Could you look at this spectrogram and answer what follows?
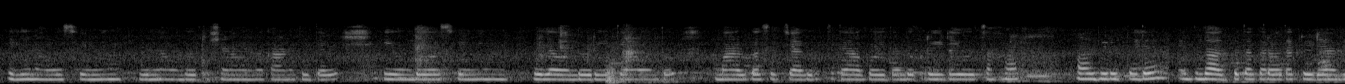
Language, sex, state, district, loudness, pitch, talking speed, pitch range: Kannada, female, Karnataka, Raichur, -30 LUFS, 235 Hz, 125 wpm, 225-245 Hz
